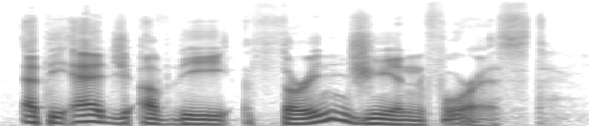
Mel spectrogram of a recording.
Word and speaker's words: Thuringian: It's spelled, pronounced just like it's spelled, Thuringian.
